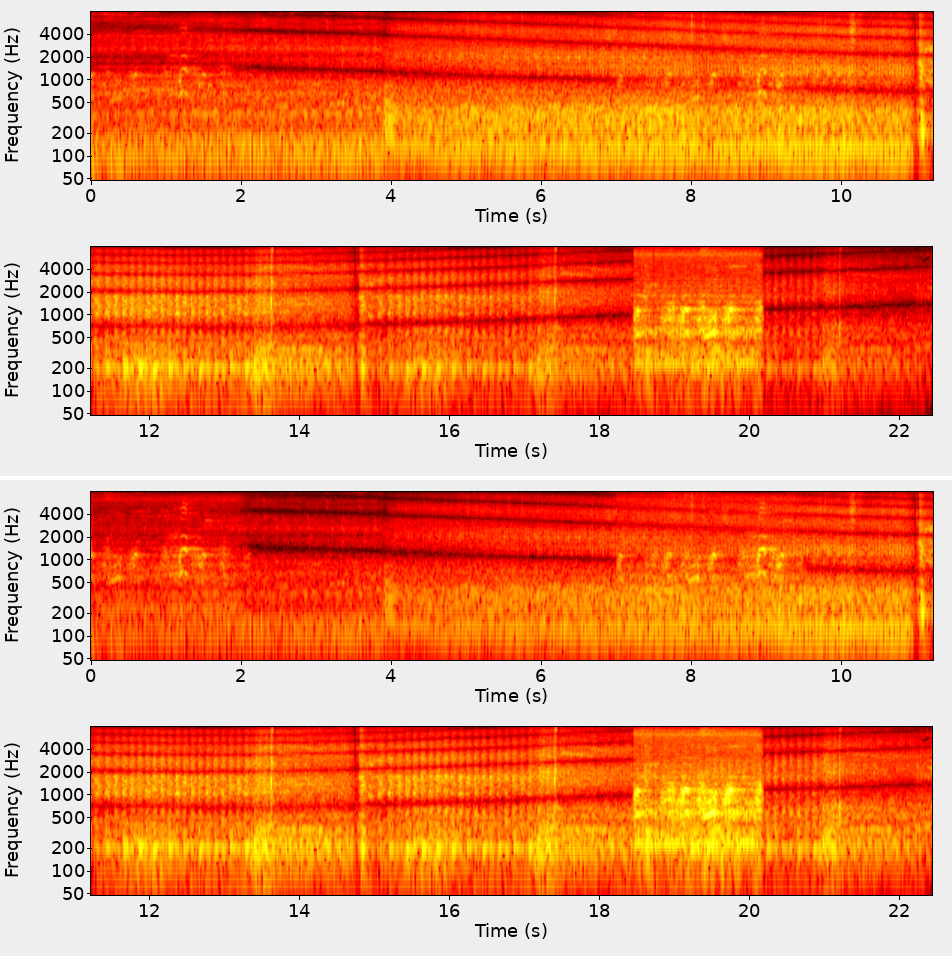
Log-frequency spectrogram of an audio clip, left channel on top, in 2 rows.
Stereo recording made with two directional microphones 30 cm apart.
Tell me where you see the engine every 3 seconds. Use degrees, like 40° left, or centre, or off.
60° left, 50° left, 40° left, 20° left, 10° right, 40° right, 60° right, 70° right.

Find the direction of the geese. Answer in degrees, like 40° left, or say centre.
30° right.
